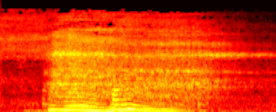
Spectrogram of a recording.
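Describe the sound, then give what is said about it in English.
A single deep breath taken to clear the mind: one long, sighing exhale that starts abruptly, holds a soft voiced tone over airy hiss for about a second and a half, then tails off. “Let's take a breath to clear our mind.”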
